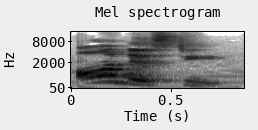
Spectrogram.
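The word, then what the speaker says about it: honesty: हैं ऑनेस्टी नॉट नेस्टी इसका spelling है एच ओ एन ई एस टी वाई ऑनेस्टी बट इसके अंदर जो हमारा एच है वो साइलेंट है वो हम नहीं बोलते वो कंपलीटली साइलेंट है लाइक द नेक्स्ट वन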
